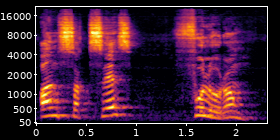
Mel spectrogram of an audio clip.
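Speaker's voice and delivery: Unsuccessful slowly, in drawn-out chunks; sounded out slowly. Shown as a demonstration. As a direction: dictate unsuccessful piece by piece, as un, success, ful. Teacher sounds word out while writing.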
